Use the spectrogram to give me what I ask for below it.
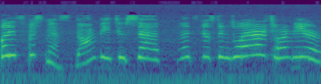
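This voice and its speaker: A squeaky, cartoonish character voice at an extremely high pitch. It moves at a fairly slow pace over clear background noise. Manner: upbeat, easygoing.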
